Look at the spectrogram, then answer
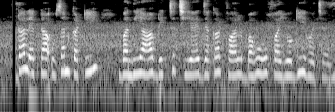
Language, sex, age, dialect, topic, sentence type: Maithili, female, 25-30, Eastern / Thethi, agriculture, statement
